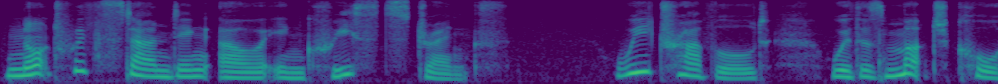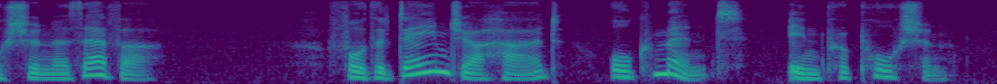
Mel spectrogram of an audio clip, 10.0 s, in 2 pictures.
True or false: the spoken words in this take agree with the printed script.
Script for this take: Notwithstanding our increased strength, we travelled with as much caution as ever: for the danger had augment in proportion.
true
